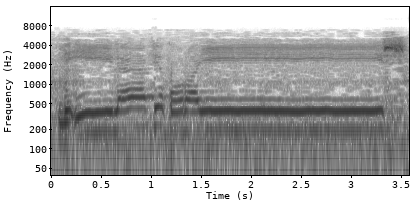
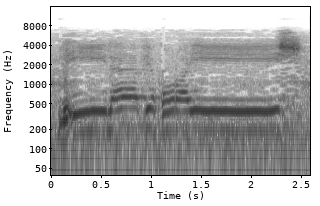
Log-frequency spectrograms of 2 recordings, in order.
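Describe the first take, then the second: First: The last word's vowel is held for six counts. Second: The last word's vowel is held for four counts. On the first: "المد ست حركات" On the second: "أربع حركات"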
